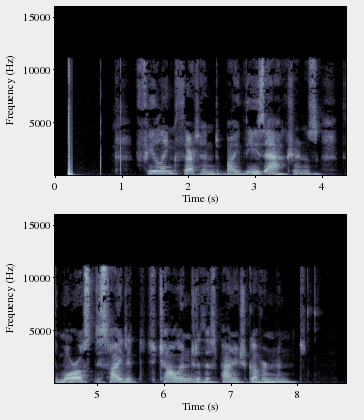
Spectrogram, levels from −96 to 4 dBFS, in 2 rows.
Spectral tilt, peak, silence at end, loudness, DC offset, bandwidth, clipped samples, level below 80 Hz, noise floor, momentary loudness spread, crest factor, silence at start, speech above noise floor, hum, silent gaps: -4 dB/octave; -4 dBFS; 0.6 s; -30 LUFS; under 0.1%; 12 kHz; under 0.1%; -44 dBFS; -59 dBFS; 19 LU; 26 dB; 0.2 s; 29 dB; none; none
